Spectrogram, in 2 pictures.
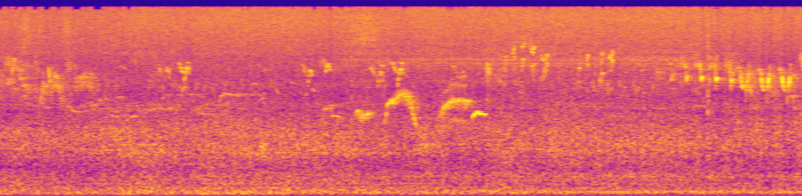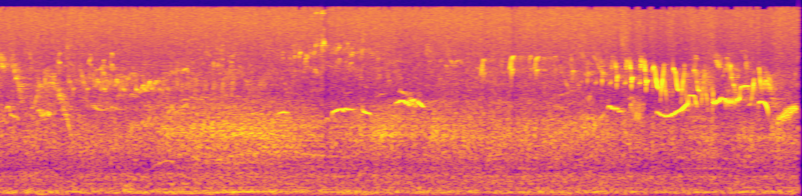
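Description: Birds chirping and singing in scattered bursts of short rising and falling calls, over a steady hiss and low hum.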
